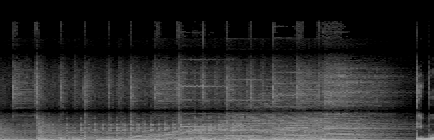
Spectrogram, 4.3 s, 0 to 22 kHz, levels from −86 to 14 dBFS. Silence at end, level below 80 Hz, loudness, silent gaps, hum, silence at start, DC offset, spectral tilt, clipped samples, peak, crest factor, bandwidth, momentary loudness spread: 0 s; -28 dBFS; -23 LUFS; none; none; 0 s; under 0.1%; -4.5 dB/octave; under 0.1%; -8 dBFS; 14 dB; 19 kHz; 5 LU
